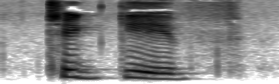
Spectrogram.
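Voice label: "to give", British English; PictureDictionary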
